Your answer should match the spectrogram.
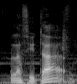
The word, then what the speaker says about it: Ciutat: Me quedo con este tema, que es Batega la Ciutat, la ciutat, como se pronuncia en catalán, y le damos a...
